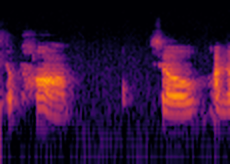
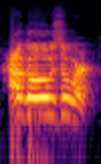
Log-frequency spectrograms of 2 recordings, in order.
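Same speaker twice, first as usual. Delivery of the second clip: high, loud call from the lazy farmer; bossy farmer calling; 9 semitones higher, 20 dB louder than usual. Acted. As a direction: bellow it like a lazy boss from bed. Farmer voiced.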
